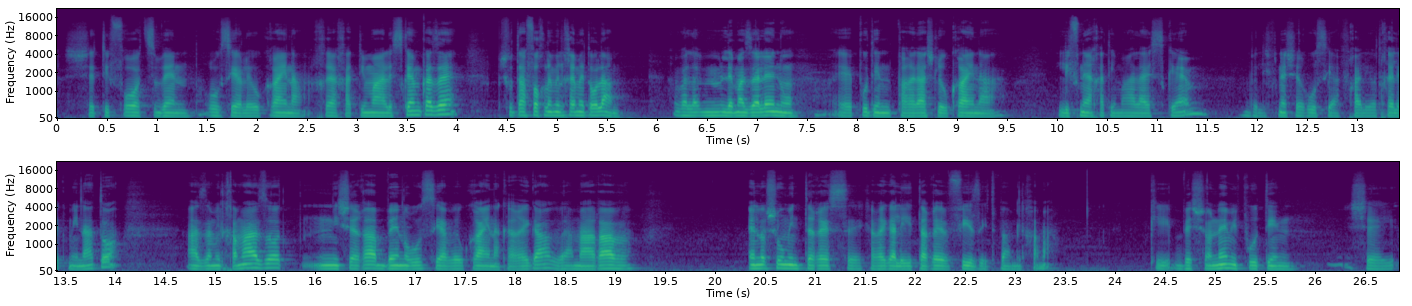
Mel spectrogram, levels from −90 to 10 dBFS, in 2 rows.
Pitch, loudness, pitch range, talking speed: 115 Hz, -28 LUFS, 105-120 Hz, 110 wpm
